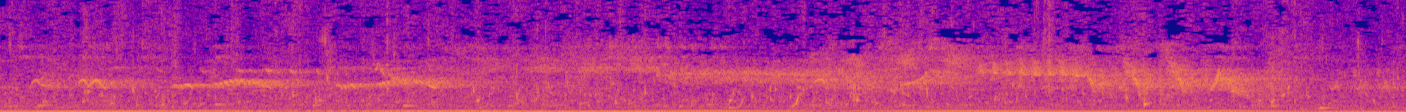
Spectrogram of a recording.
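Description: Birds calling with high warbling whistles that rise and fall, over a steady low hum and faint crackle.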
